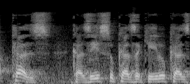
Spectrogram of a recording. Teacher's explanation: depois em pronúncia rápida nós vamos ver o be sumir.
